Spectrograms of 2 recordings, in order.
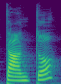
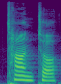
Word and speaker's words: tanto: one so door donto if I were to say with English pronunciation it would be tanto tanto so I think you can hear how dramatically different it sounds and this is like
